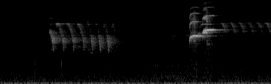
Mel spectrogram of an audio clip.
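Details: Pet male canary Julius in an apartment in Port Huron, Michigan, on March 1, 2025, while a canary singing-training video is played to coax him: a fast rattling trill of about three-quarters of a second, then bright, high whistled notes that slide and run on, over faint low hum.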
